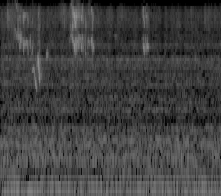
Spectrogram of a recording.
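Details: Budgerigar family of mother, father and chicks giving a few brief, high chirps and scratchy notes over a steady low rumble.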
